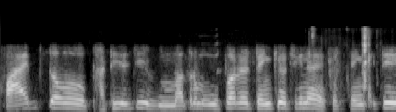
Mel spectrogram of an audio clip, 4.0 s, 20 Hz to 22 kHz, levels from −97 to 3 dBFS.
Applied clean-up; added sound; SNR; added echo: neural mask model Resemble Enhance denoiser.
